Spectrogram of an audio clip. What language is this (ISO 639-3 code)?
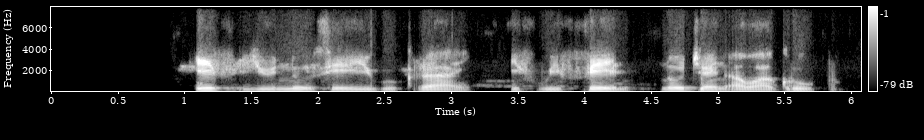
pcm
